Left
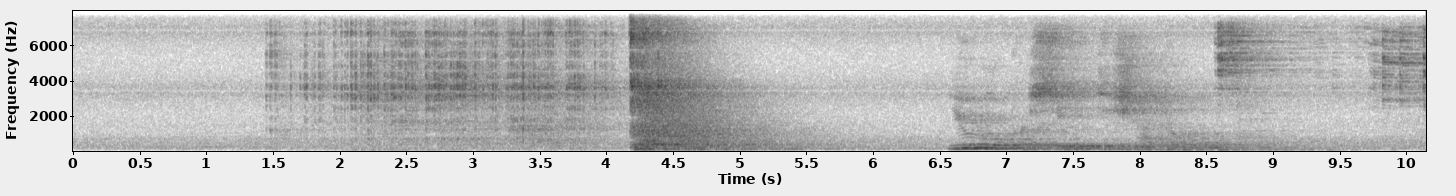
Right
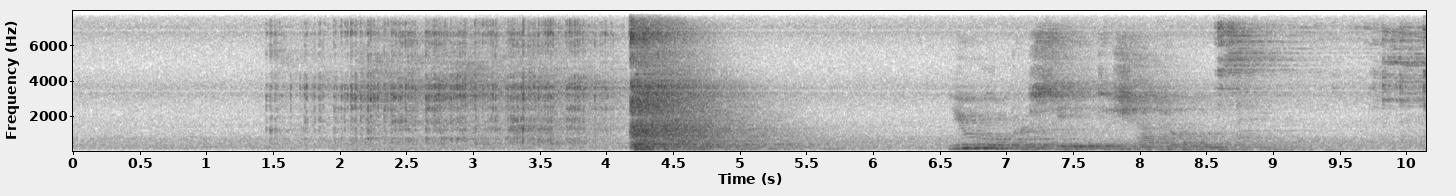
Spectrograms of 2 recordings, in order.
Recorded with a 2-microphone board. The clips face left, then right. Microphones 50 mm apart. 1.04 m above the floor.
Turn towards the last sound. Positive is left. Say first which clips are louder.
# left 1 dB
turn(degrees=-15)  # may be behind; listen again after turning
